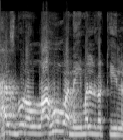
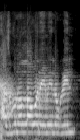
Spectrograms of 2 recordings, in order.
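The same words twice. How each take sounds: First: The phrase is said slowly and carefully. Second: The phrase is said quickly and hurriedly. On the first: Each word is pronounced properly. The speaker calls it right. "इसी तरीके से पढ़िएगा" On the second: The sounds of the letters get spoiled. The speaker calls it wrong. "ऐसे नहीं कि ... तेज तेज पढ़े"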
